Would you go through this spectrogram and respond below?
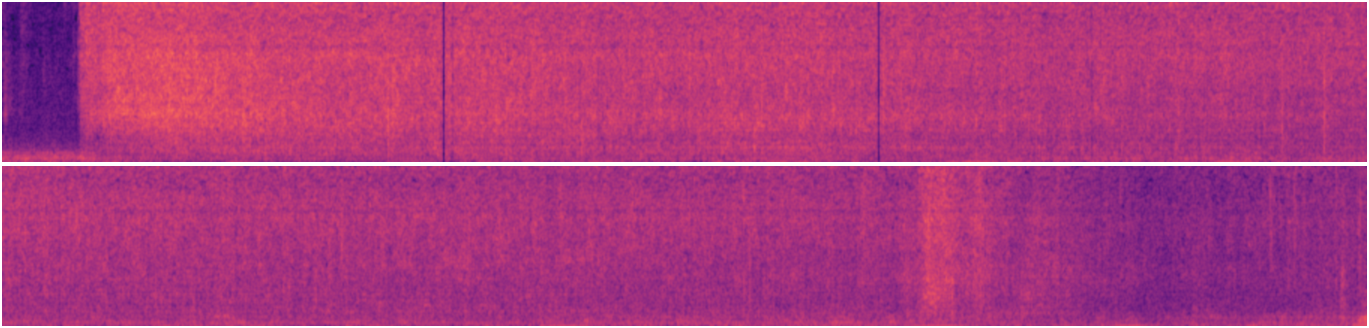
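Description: Steam hisses loudly over shrimp and pork wontons browning in a hot pan, starting abruptly and holding as a dense, continuous close-up rush with a brief surge near the end.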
